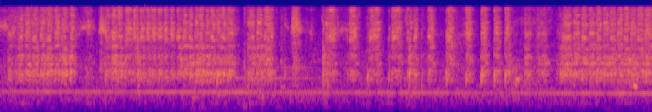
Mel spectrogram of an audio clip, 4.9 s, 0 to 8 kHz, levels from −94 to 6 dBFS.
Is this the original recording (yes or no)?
yes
